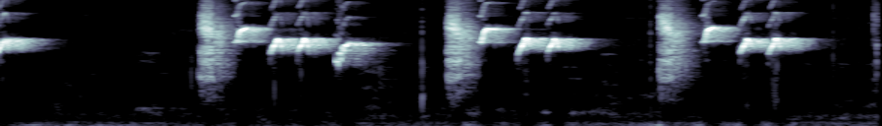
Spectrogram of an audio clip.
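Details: Cucak cungkok bulbul in full song, original varied voice used to tutor cage birds: three clear phrases, each a sharp upward flick followed by a cascade of ringing, stepwise falling whistles, separated by short pauses.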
